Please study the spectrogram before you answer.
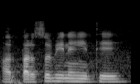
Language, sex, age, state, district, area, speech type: Urdu, male, 18-30, Bihar, Gaya, urban, spontaneous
